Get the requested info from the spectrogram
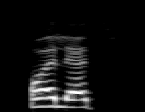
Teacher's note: خا جو ہے موٹا ہے، خ ایک ہی اور گلے میں خراش کی طرح پڑا جائے گا ، خلت جماؤ کے ساتھ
